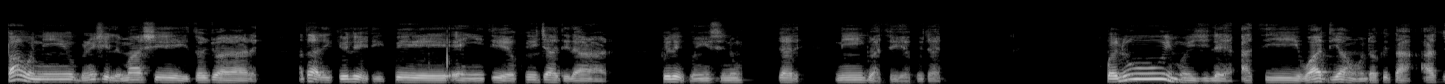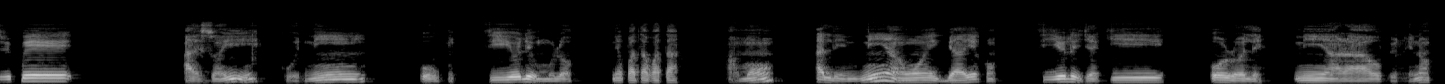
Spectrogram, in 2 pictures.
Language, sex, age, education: Yoruba, male, 15-29, tertiary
